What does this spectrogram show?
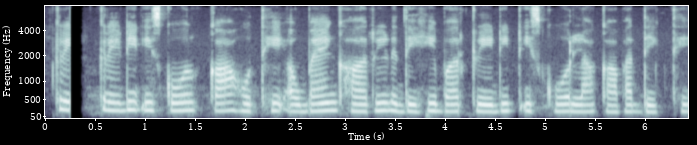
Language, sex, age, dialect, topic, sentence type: Chhattisgarhi, female, 51-55, Eastern, banking, question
